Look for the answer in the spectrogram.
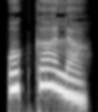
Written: ಒಕಲು

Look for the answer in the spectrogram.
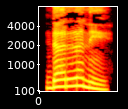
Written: ಡರ್ರನೆ

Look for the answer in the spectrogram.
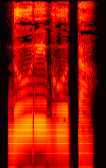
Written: ದುರ್ಬುಧ

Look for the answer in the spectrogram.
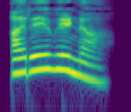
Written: ಅರೆವೆಣ್ಣು

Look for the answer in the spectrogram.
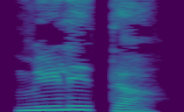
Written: ಮುಳ್ಳೊತ್ತು

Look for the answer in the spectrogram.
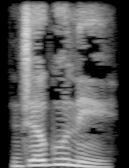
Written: ಝಗನೆ

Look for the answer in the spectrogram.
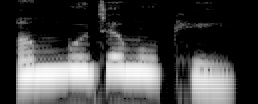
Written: ಅಂಬುಜಮುಖಿ

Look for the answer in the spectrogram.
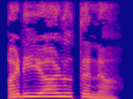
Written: ಅಡಿಯಾಳುತನ

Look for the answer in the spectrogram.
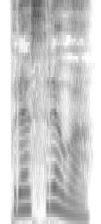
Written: ಪ್ರಸ್ರವ

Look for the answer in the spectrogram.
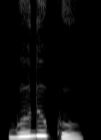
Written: ಕುತುಕು

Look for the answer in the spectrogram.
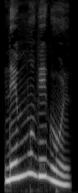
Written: ನೇಮಕಗೊಳ್ಳು

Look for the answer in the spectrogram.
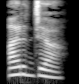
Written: ಅರ್ಜಿ

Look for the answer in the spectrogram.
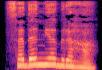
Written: ಸದನ್ಯಗ್ರಹ

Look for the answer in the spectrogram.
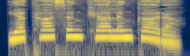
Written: ಯಥಾಸಂಖ್ಯಾಲಂಕಾರ

